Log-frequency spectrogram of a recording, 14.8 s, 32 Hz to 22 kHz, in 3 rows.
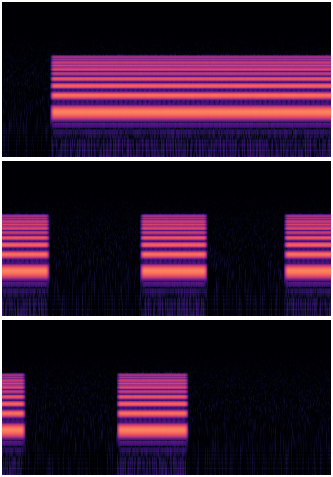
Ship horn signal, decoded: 1 long, 3 short

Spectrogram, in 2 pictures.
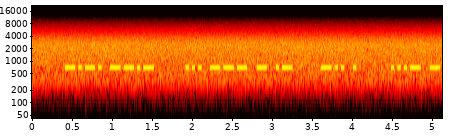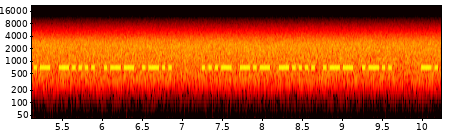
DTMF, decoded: none

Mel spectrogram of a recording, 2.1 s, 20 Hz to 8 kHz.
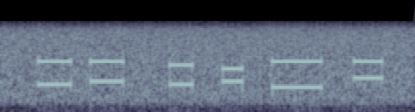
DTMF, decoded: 69573#

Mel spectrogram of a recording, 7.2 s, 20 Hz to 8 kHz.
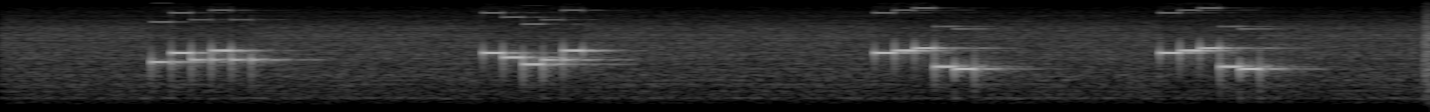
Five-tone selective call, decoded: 59606 97460 90032 90032

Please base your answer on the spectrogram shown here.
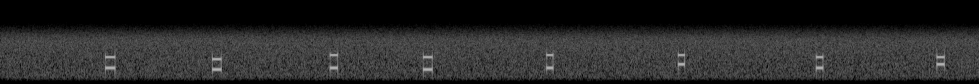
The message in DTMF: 5 1 6 2 6 # 5 0

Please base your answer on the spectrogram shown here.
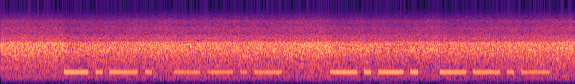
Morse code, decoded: CQ CQ

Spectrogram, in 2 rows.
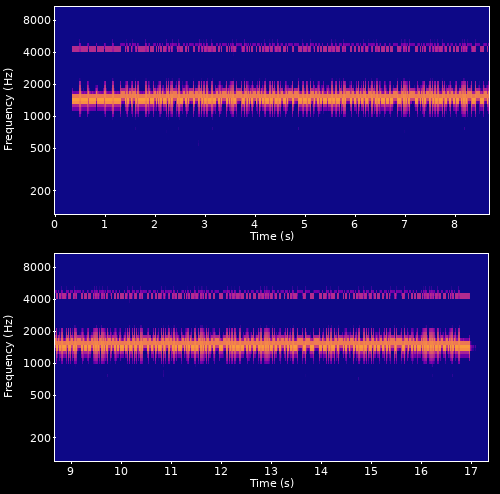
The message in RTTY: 47373 73654 22391 17382 19454 80499 83144 28387 41489 72068 59577 20835 66241

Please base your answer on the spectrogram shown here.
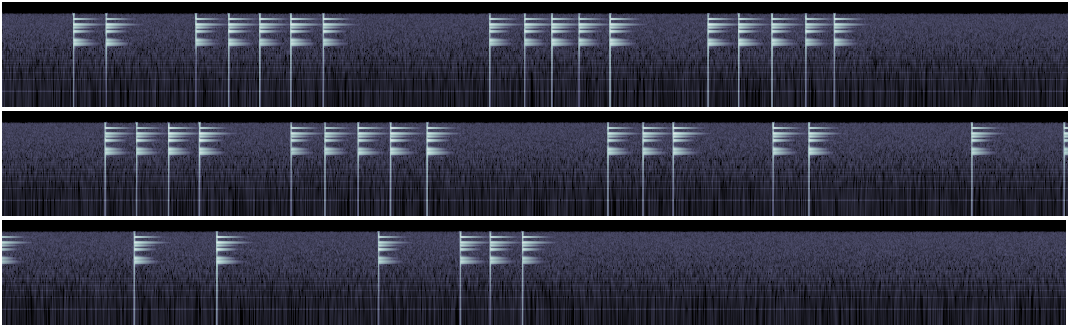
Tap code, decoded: JZ UMAAC

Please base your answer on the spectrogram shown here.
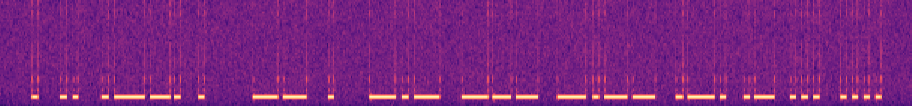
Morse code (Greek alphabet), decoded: ΕΙΠΕ ΜΕ ΚΟΥΡΑΣΗ

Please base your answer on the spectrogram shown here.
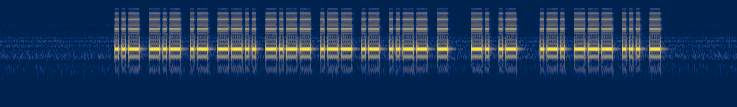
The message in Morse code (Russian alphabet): УКАЗЫВАЮТ НА РОСТ

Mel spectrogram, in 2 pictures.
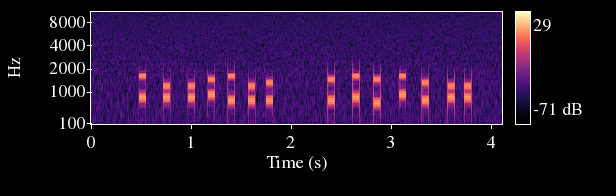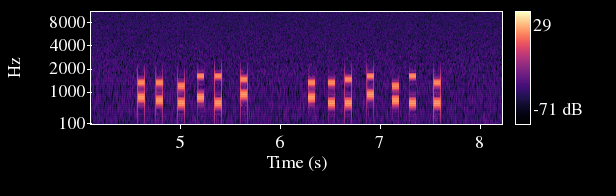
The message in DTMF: C77#B45 6C3D577 851CA# 823D4A2

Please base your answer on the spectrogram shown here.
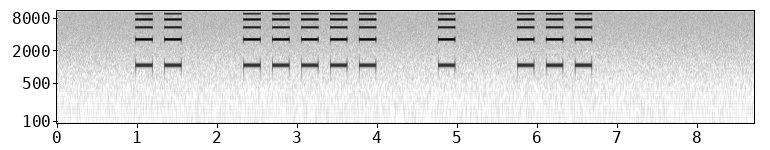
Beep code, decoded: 2-5-1-3

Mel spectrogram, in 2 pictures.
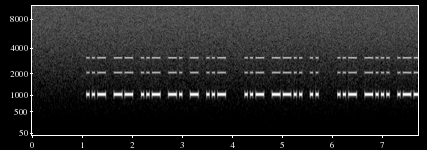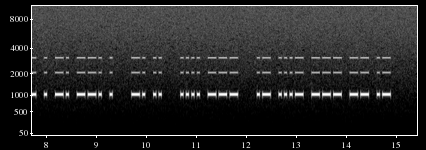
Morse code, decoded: UMUNTU UZI UBWENGE NI HO AVOMA

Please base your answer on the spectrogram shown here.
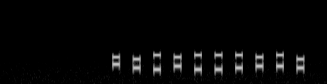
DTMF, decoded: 0438336894

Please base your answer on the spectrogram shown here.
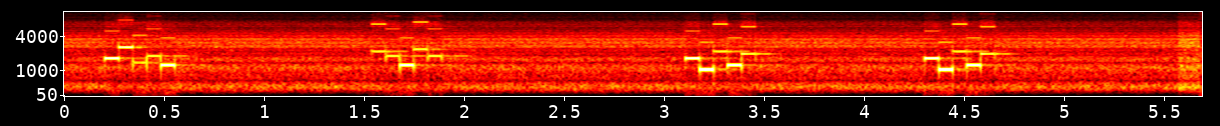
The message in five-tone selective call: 66473 97307 61938 61938

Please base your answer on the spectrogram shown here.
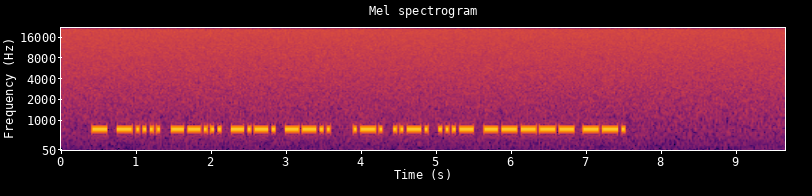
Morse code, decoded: T67CZ RFV0G

